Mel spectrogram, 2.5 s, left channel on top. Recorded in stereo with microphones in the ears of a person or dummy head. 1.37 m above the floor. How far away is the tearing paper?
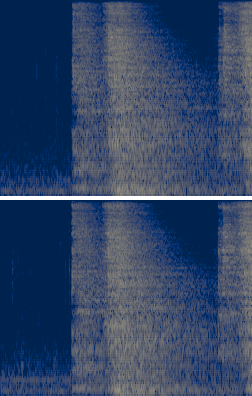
About 1.7 m.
